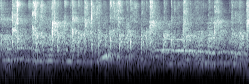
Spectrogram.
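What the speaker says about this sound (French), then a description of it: "Applaudissez pour elle, s'il vous plaît." Audience applause at a French-language awards ceremony for a best supporting actress winner, steady dense clapping throughout with voices and a musical tone running underneath.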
